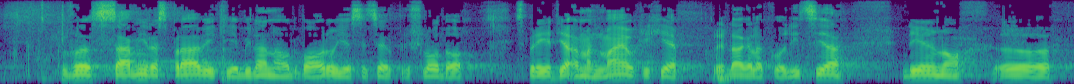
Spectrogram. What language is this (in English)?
Slovenian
